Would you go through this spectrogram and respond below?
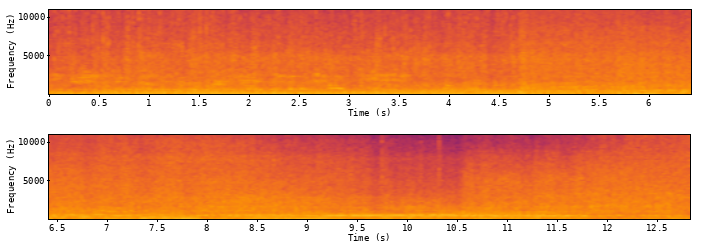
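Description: Pro Stock drag race cars at the NHRA Southern Nationals in Atlanta launching down the track: loud, roaring engines rising steadily in pitch as they accelerate away, with a continuous crowd and ambient roar around them.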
